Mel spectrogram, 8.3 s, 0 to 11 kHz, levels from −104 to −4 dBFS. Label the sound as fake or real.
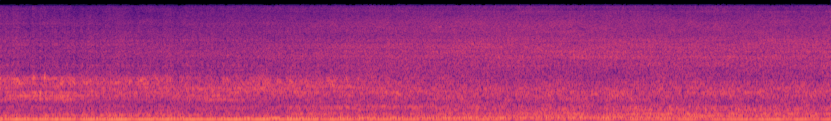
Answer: fake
